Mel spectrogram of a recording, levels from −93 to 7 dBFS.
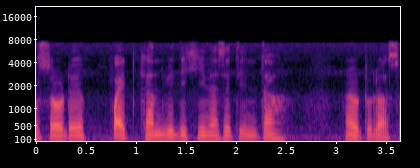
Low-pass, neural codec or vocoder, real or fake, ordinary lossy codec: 7.2 kHz; none; real; Opus, 32 kbps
